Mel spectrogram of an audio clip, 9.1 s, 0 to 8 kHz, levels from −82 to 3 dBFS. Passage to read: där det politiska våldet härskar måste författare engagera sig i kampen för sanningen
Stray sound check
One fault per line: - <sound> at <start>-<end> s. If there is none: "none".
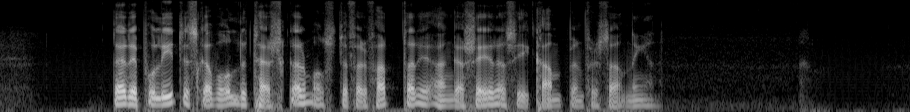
none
